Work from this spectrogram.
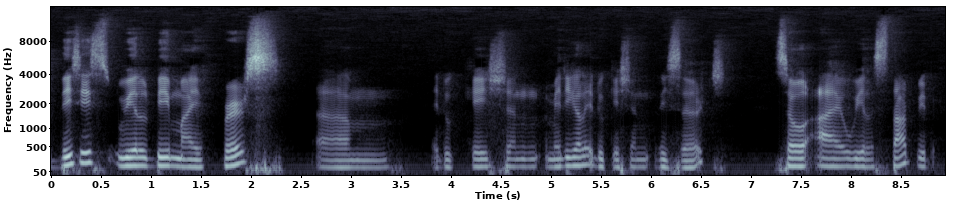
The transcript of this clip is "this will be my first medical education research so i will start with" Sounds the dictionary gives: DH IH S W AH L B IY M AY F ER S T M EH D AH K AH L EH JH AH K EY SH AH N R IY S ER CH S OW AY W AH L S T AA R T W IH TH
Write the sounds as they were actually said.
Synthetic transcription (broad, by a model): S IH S W AH L B IY M AY F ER S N M EH D AH K AH L EH JH AH K EY SH AH N R IY S ER CH S OW AY W AH L S T AA R T W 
